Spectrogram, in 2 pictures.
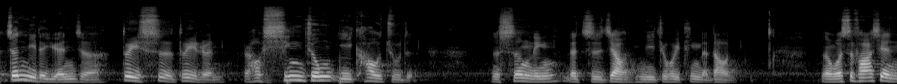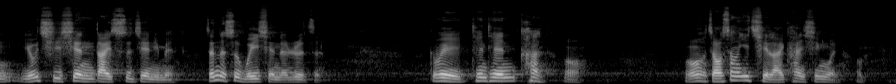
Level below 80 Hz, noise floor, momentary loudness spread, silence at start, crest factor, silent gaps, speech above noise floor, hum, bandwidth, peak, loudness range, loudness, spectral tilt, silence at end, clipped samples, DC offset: -76 dBFS; -61 dBFS; 15 LU; 0 s; 22 dB; none; 35 dB; none; 16 kHz; -6 dBFS; 3 LU; -27 LUFS; -4 dB/octave; 0.35 s; under 0.1%; under 0.1%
